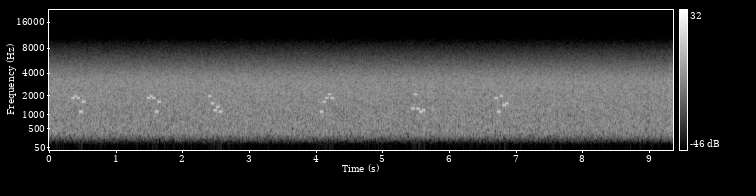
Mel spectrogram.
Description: Five-tone selective call (EEA), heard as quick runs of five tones, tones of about 40 ms, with radio hiss and a squelch burst at the end. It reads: 90917 90917 06241 17999 33312 91056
